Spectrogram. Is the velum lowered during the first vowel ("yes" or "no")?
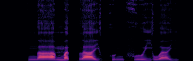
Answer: no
